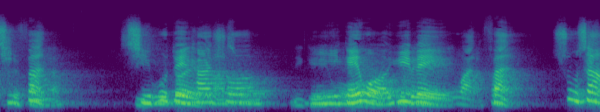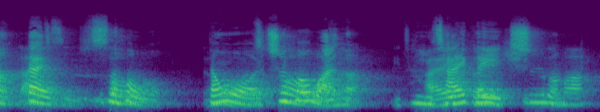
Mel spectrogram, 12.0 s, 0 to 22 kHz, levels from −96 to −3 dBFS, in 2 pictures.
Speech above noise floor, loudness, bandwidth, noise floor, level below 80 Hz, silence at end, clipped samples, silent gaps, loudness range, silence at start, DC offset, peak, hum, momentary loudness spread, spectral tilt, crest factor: 36 dB; -29 LUFS; 12 kHz; -65 dBFS; -78 dBFS; 0.15 s; under 0.1%; none; 2 LU; 0 s; under 0.1%; -10 dBFS; none; 14 LU; -4 dB/octave; 20 dB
